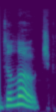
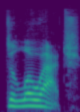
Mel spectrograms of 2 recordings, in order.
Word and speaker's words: Deloatch: say your last name, Deloatch. And I said to you, I thought that that's how to pronounce it, but when I see the T in it, I want to say Deloatch, right?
